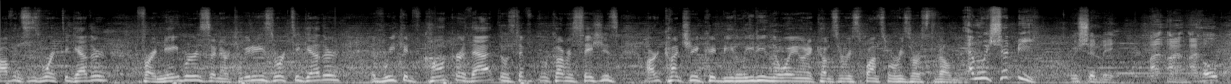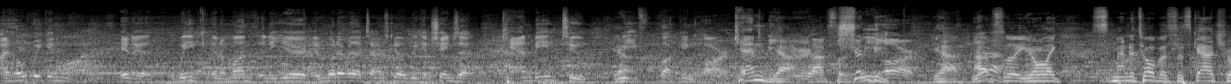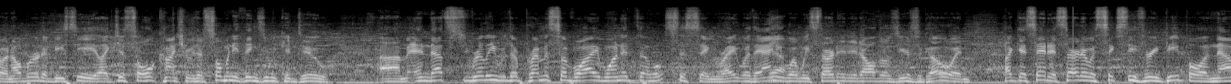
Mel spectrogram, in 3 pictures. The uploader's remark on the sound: Hive Nation Live at the Calgary Stampede. Live at The 7th Annual NCSG & Blackfish Enterprises Networking Event at The 2023 Calgary Stampede.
